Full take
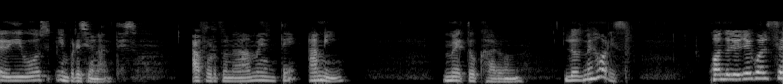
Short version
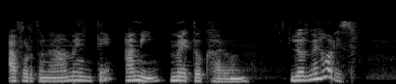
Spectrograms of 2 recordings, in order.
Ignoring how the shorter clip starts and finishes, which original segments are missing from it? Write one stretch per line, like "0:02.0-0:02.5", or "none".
0:03.5-0:04.4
